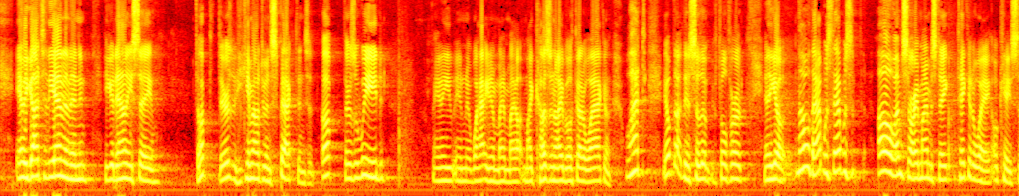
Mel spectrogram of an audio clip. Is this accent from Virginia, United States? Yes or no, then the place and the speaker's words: yes; Hampton, Virginia, United States; we happened to go to Southern Virginia, down right near Norfolk, Hampton, Virginia, where my hometown at that time was.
